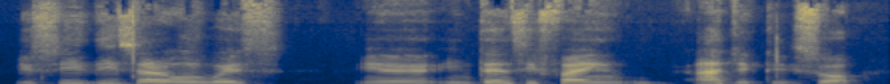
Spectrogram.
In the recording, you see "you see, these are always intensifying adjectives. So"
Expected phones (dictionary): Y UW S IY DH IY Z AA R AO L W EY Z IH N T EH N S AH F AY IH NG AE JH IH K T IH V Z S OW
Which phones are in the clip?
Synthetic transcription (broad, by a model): Y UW S IY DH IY S AA R AO L W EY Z IH N T EH N S AH F AY IH NG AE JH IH K T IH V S OW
